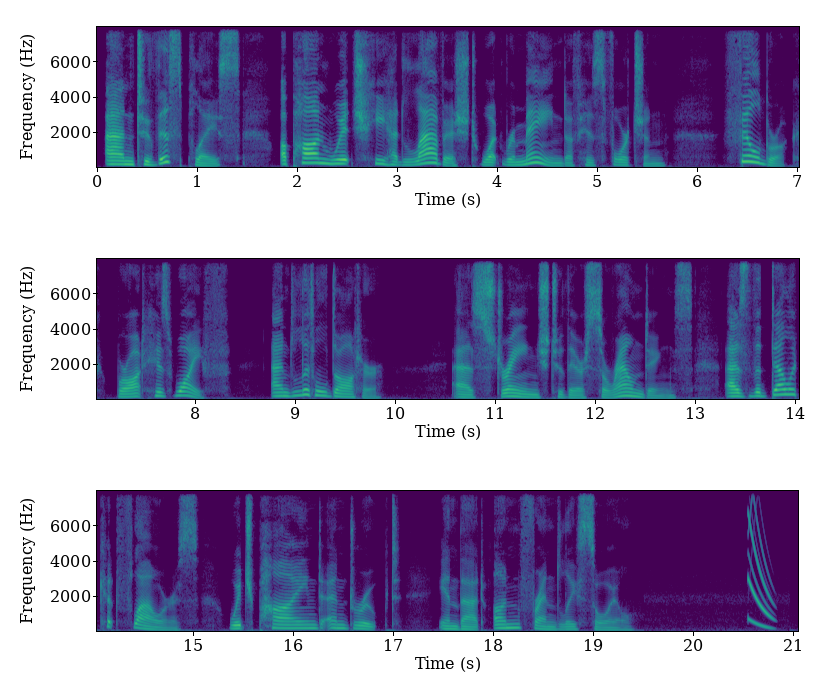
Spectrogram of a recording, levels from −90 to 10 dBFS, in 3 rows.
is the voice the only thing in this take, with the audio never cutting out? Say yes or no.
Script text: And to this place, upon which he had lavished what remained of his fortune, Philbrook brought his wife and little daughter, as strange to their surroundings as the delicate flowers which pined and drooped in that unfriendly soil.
no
